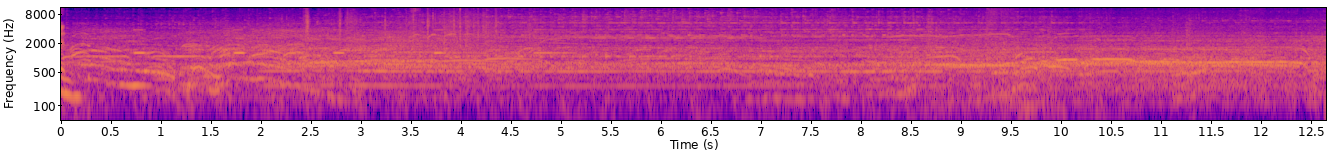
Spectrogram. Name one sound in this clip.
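A crowd cheers and shouts in the open air.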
